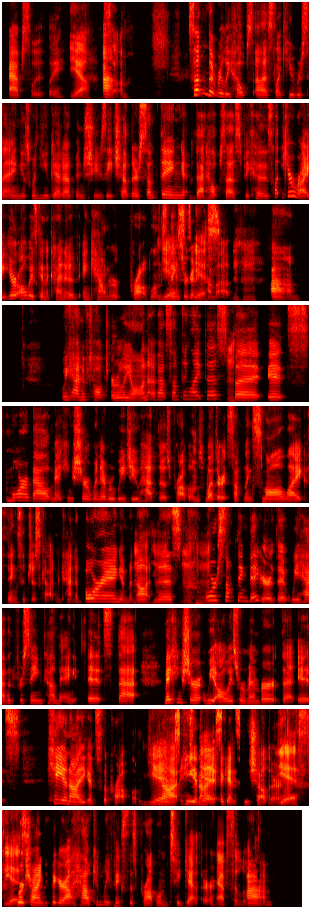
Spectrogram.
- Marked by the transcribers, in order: sniff; other background noise
- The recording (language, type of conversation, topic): English, unstructured, What helps couples maintain excitement and connection over time?
- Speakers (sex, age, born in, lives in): female, 25-29, United States, United States; female, 45-49, United States, United States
